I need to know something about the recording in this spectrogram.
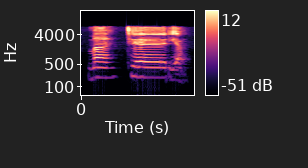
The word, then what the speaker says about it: materia: The words materia and historia don't have an accent mark because they don't split the IA into 2 syllables. So listen, materia, historia, as opposed to if you added an accent, you'd get materia and historia, but we don't.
